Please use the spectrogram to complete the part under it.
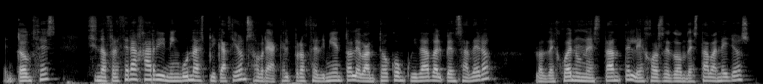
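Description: Woman narrating an audiobook in a lower voice. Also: quick pace. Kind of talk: scripted narration.

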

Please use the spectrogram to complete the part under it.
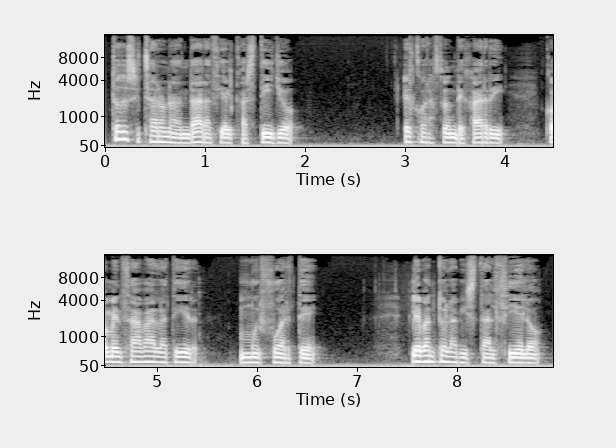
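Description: A man reading a novel aloud as an audiobook narrator, in steady, even storytelling. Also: medium pitch, normal speed, long pauses. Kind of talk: scripted narration.

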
